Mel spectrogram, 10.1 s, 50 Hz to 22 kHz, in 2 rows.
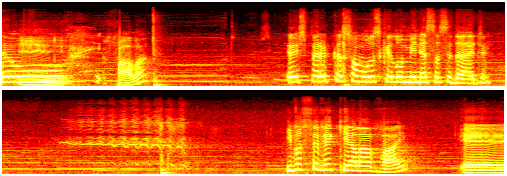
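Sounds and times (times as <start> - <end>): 
speech: 0.0 - 1.6, 2.8 - 5.0, 7.9 - 10.0
horse whinnying: 5.6 - 7.0.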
